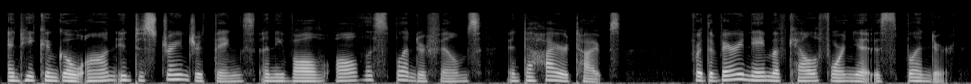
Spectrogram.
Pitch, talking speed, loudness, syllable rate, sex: 170 Hz, 155 wpm, -20 LUFS, 4.5 syllables/s, female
